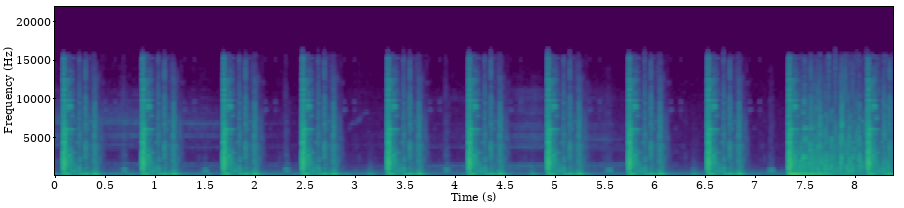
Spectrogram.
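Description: A stone axe strikes rock again and again in quick, regular knocks.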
